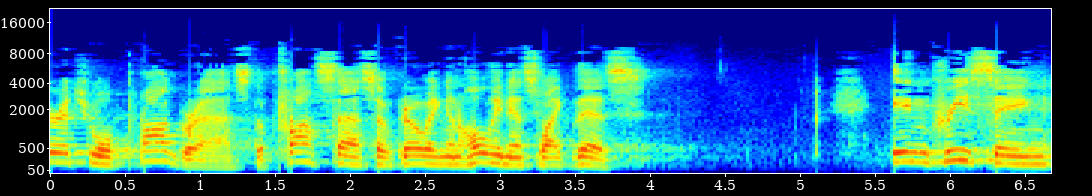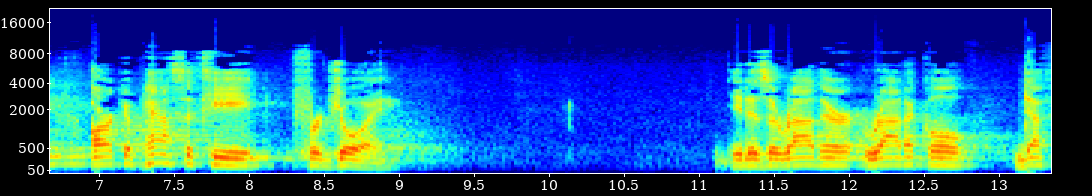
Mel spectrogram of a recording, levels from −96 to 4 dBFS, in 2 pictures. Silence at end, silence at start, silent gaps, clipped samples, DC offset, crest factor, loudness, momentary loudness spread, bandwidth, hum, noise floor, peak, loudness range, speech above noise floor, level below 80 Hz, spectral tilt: 0 s; 0 s; none; under 0.1%; under 0.1%; 18 dB; -19 LUFS; 9 LU; 9.8 kHz; none; -65 dBFS; -2 dBFS; 5 LU; 46 dB; -70 dBFS; -4 dB/octave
